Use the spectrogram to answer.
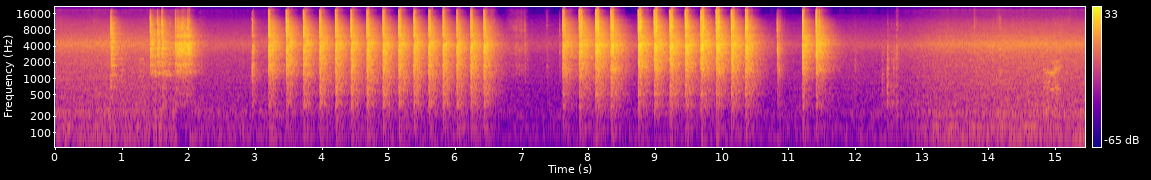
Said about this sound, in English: you're going to have to sit there and do some hammering and dollying.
